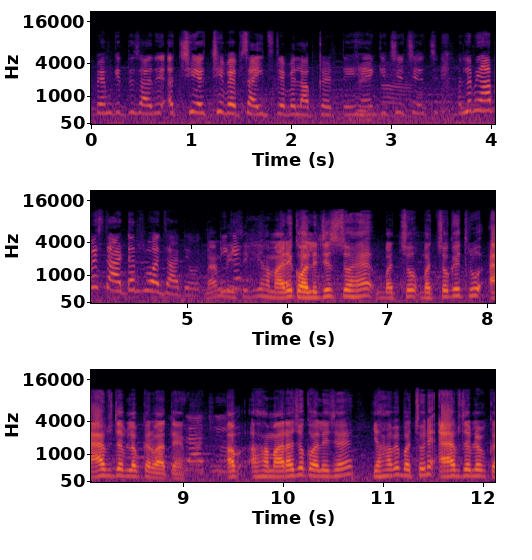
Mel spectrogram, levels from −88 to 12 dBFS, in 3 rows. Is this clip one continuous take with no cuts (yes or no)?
yes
